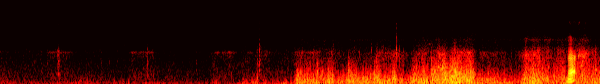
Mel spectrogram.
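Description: Gusty wind buffeting the microphone, rising about five seconds in and staying loud and uneven. Before that, faint short high beeps repeat about every second and a half.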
